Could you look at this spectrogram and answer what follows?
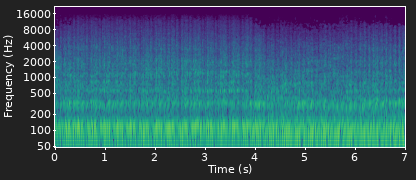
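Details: Ford F100 V8 with new aluminum heads, first start on open headers without a cooling system: loud deep even rumble at steady fast idle, no ticking or knocking, everything sounded really good.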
